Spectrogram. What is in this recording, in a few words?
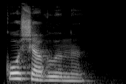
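"косявлыны", Komi, female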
